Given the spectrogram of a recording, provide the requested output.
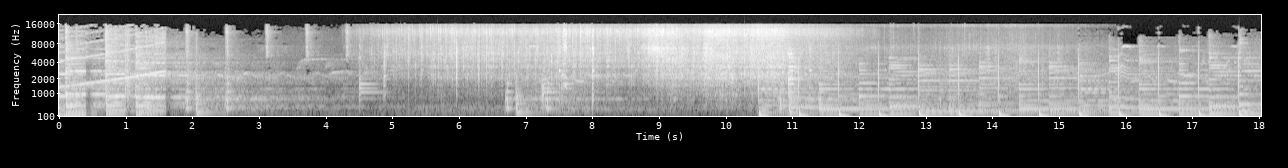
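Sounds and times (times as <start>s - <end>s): oil sizzling in a wok: 4.4s - 15.7s
metal spatula scraping and clinking: 7.0s - 12.0s, 13.2s - 15.3s
music with thudding beat: 10.5s - 18.0s.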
